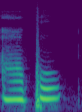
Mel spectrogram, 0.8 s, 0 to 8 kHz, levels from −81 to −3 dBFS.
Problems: none marked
